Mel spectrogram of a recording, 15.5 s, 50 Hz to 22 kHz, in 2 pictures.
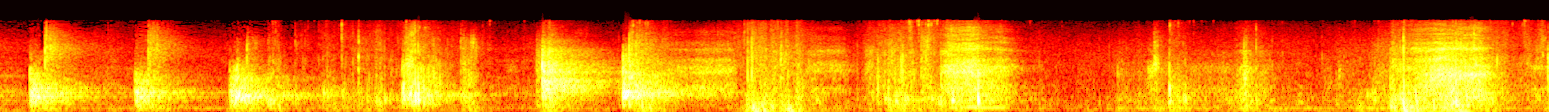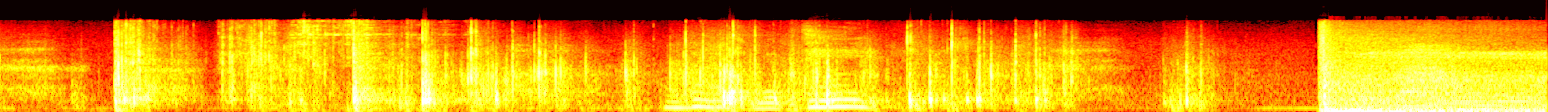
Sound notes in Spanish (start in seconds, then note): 10.0 Ruidos al andar en el bolso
